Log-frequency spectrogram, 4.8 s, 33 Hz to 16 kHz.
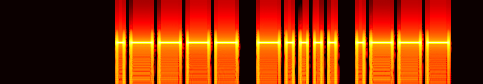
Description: Morse code, heard as a keyed tone, about 17 wpm, 700 Hz. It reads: 16J
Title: Three Challenging Letter-Number Combinations 17wpm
